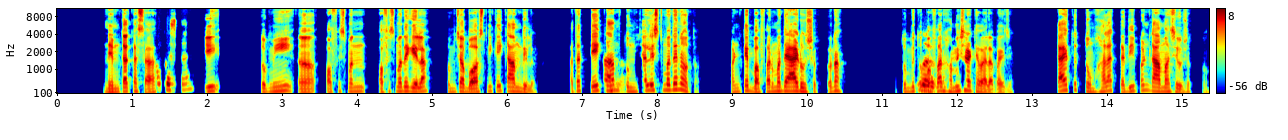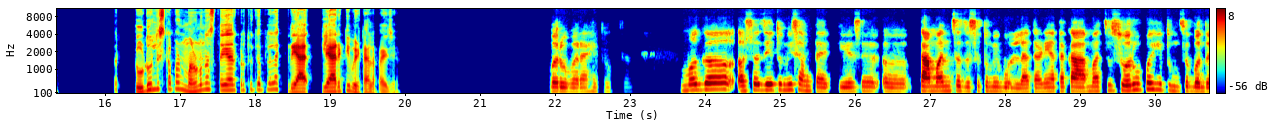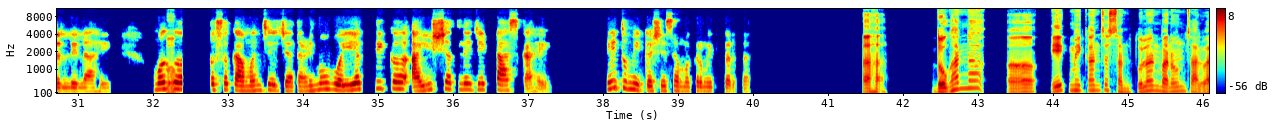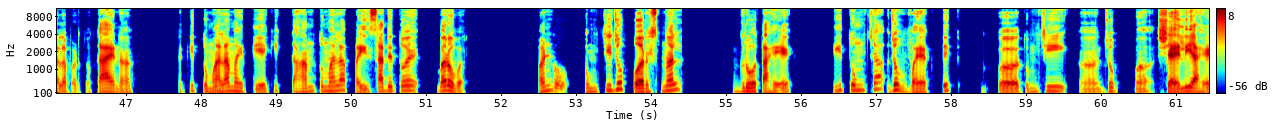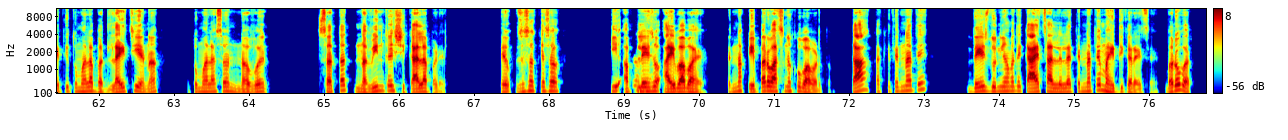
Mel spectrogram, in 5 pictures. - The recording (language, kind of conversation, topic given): Marathi, podcast, तुम्ही तुमची कामांची यादी व्यवस्थापित करताना कोणते नियम पाळता?
- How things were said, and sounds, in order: in English: "बफरमध्ये"; in English: "बफर"; in English: "टू डू लिस्ट"; in English: "पर्सनल ग्रोथ"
